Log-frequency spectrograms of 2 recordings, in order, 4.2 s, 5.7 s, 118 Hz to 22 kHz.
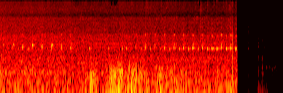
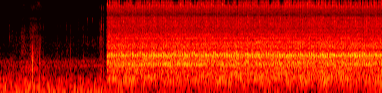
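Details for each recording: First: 2005 Chrysler Town & Country with cylinder-specific misfire code: rough, shaky idle with irregular exhaust puffs and squeaky exhaust chirps from one misfiring cylinder; diagnosis by testing coil and spark plug wire with spark tester. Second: 2005 Chrysler Town & Country petrol V6, after replacing worn spark plugs that caused a cylinder-specific misfire: even idle with a steady hum, no stumbles or missed beats. Smooth idle.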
